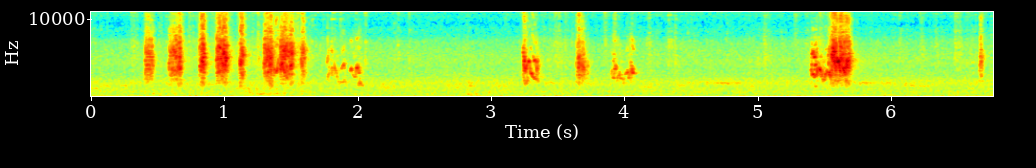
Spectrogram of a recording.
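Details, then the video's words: Birds singing: scattered bright high chirps and short squawky notes in loose bursts, with a louder sharp call near the end, over a steady low electrical hum and background hiss. "Beautiful Bird's Singing"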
